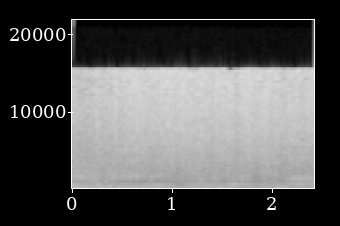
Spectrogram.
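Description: Indistinct chatter of many people talking at once in a large hall, under a steady hiss.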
